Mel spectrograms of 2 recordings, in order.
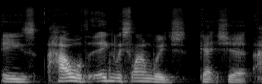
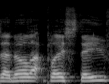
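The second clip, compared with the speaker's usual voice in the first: ordinary delivery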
